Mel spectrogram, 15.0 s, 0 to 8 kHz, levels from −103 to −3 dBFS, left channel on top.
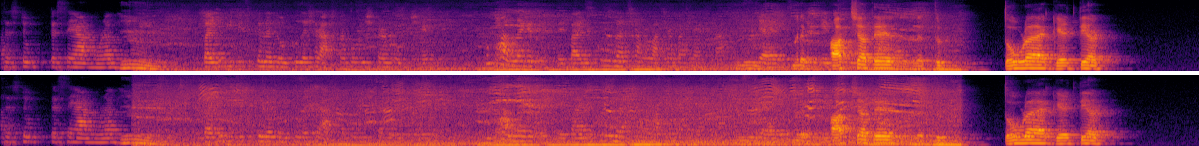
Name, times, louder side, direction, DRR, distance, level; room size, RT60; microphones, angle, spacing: voice 1, 0.0-5.4 6.0-12.2, equal, 85° left, 0 dB, 1.1 m, -44 dB
voice 2, 1.5-2.2 9.2-9.5 9.9-10.1 10.4-12.0 12.6-13.8, left 1 dB, 20° left, 6 dB, 0.3 m, -29 dB
sound 1, 1.6-12.0, right 6 dB, 85° right, 0.3 m, -38 dB
4.1 x 2.4 x 4.5 m, 0.69 s
head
